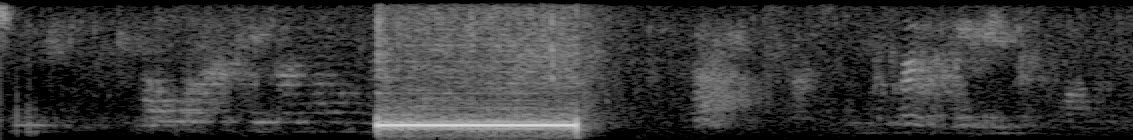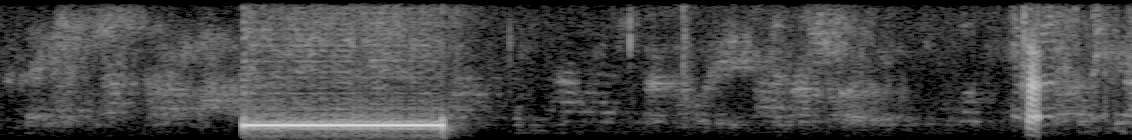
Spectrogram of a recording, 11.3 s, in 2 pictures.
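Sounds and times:
outgoing telephone call ringing tone: 0:01.9 - 0:02.9, 0:06.9 - 0:07.9.

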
